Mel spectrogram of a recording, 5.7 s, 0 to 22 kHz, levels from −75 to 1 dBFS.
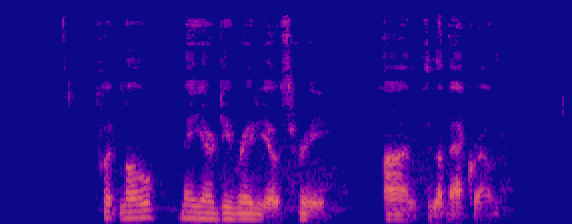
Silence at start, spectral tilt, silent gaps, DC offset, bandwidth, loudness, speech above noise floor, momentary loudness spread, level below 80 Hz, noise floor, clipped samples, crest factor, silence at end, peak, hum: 0.6 s; -5.5 dB/octave; none; under 0.1%; 16.5 kHz; -33 LUFS; 53 dB; 16 LU; -68 dBFS; -85 dBFS; under 0.1%; 18 dB; 0.75 s; -16 dBFS; none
